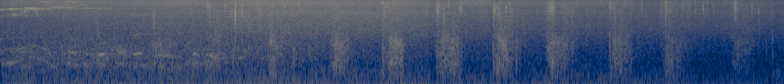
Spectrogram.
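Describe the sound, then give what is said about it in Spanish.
Steady footsteps of a person walking to a confectionery shop at an even pace, about a dozen crisp steps on a hard surface, with a low ambient rumble and faint murmuring voices at the start. “Estoy yendo a ver si puedo hablar con Rogelio y Natalia, dueños del lugar.”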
